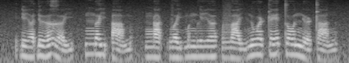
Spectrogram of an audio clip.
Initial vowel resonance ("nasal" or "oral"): oral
